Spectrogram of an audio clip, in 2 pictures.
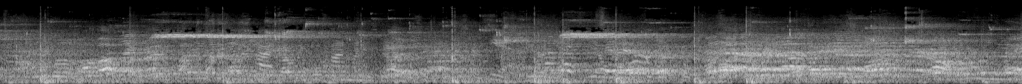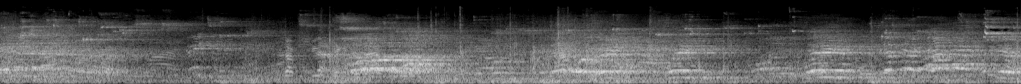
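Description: A basketball being dribbled and bouncing on a hardwood gym floor, with high shoe squeaks and players and spectators calling out, all echoing in a large gym.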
